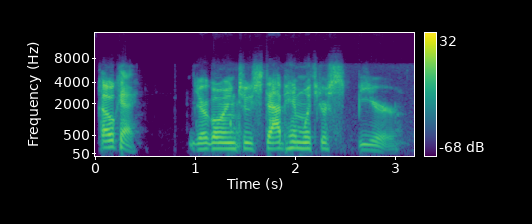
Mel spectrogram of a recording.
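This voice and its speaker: A man's voice: fairly high pitch, animated, a little slow, bright, forceful tone, no echo, highs cut off. A man acting as game master, casually running an online tabletop role-playing game.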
